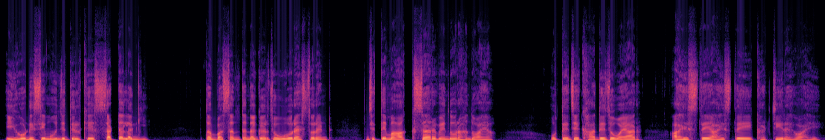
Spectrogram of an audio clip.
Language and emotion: Sindhi, sad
